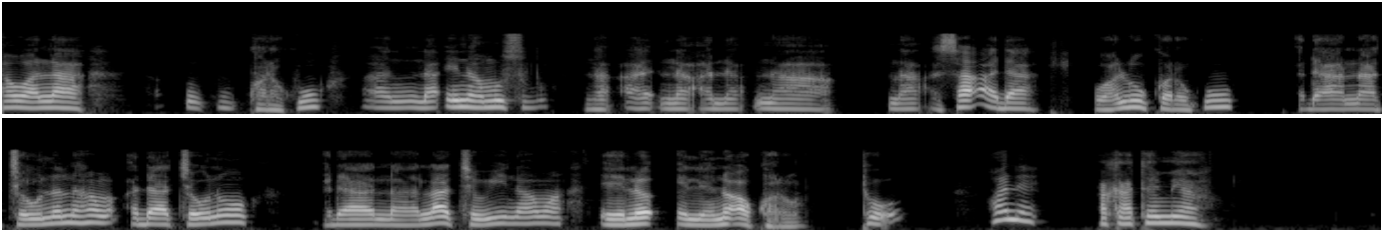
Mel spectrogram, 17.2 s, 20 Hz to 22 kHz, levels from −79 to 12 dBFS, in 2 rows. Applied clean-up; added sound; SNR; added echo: none; none; none; none.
